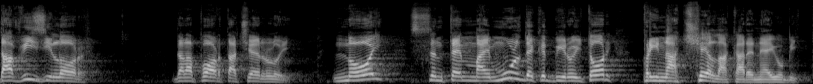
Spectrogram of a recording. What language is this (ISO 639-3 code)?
ron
